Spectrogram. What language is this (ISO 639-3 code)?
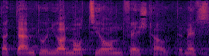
gsw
